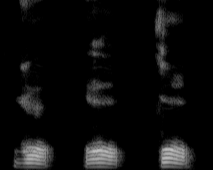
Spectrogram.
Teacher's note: Breath shouldn't flow when it's pronounced. You should not force air to flow when pronouncing it. Doing so will change its sound to Kha.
